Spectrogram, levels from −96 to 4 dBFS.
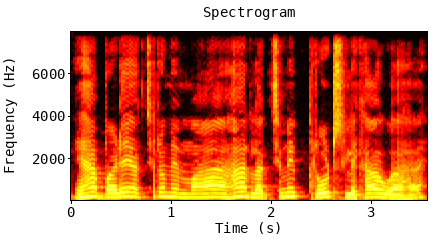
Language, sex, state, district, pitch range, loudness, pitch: Hindi, male, Jharkhand, Ranchi, 175-205 Hz, -14 LUFS, 185 Hz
